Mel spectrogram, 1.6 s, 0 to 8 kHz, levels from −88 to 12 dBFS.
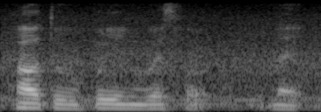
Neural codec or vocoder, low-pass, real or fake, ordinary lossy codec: none; 7.2 kHz; real; none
